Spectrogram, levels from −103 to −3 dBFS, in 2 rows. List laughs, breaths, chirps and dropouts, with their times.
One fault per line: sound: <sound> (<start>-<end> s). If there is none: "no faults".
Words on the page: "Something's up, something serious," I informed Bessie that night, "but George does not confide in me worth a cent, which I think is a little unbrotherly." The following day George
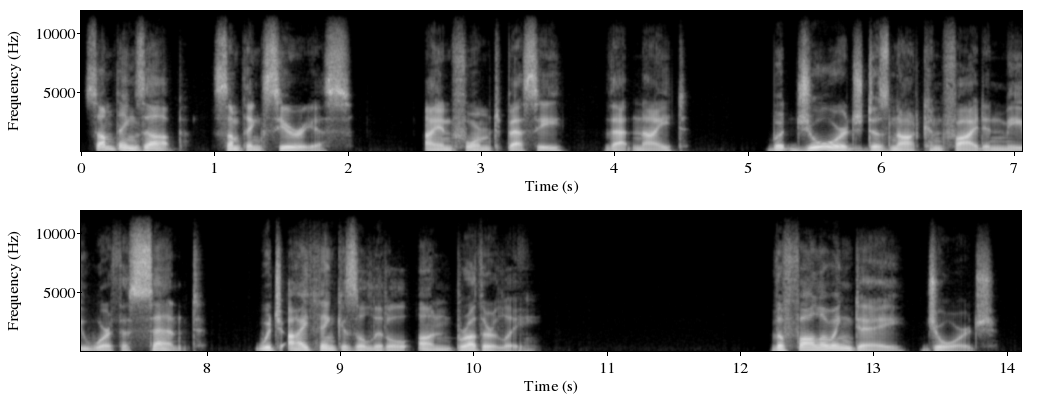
no faults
